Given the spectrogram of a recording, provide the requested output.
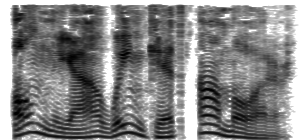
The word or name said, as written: omnia vincit amor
